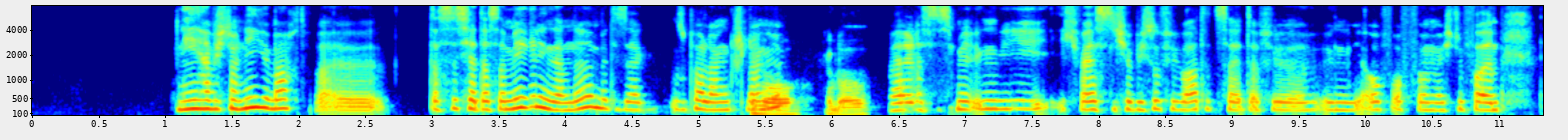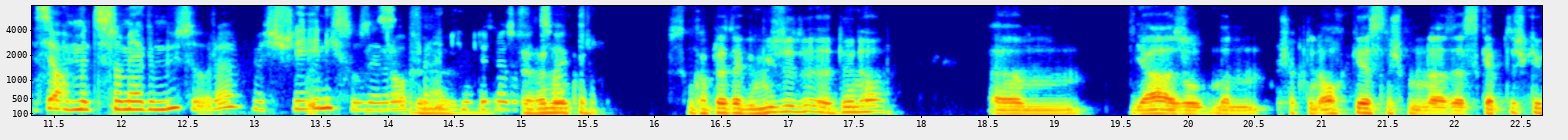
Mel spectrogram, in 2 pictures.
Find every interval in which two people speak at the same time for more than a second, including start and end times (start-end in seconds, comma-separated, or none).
13.8-15.6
